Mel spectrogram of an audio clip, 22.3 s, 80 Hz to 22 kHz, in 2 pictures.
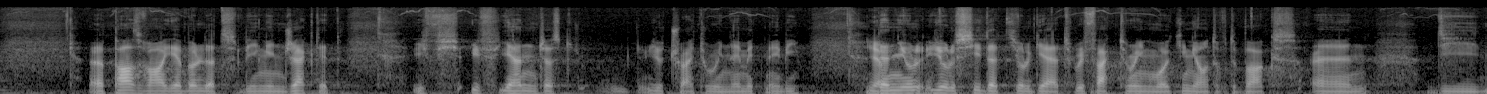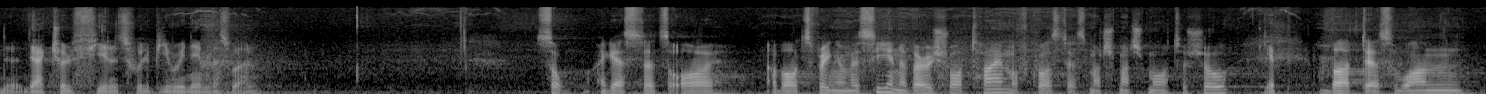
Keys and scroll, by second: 8.1 shift+F6.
